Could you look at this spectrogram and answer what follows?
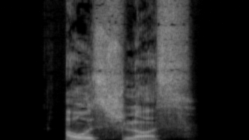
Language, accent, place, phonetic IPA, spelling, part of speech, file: German, Germany, Berlin, [ˈaʊ̯sˌʃlɔs], ausschloss, verb, De-ausschloss.ogg
- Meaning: first/third-person singular dependent preterite of ausschließen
